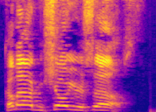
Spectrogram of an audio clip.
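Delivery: high, loud, slow order; police chief ordering travellers out, loud; commanding shout. Acted. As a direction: bark the order upward. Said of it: "shouted the chief of police".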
